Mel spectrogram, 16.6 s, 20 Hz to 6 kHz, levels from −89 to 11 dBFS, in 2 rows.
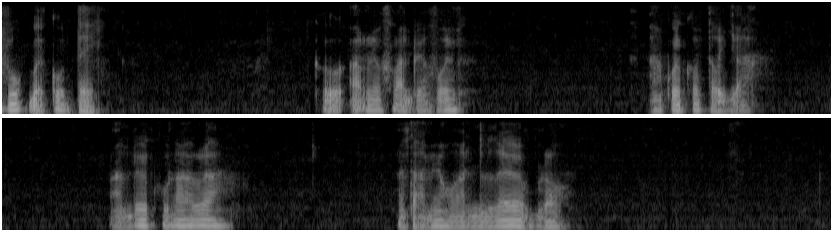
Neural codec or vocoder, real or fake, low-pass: codec, 16 kHz in and 24 kHz out, 1.1 kbps, FireRedTTS-2 codec; fake; 5.4 kHz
